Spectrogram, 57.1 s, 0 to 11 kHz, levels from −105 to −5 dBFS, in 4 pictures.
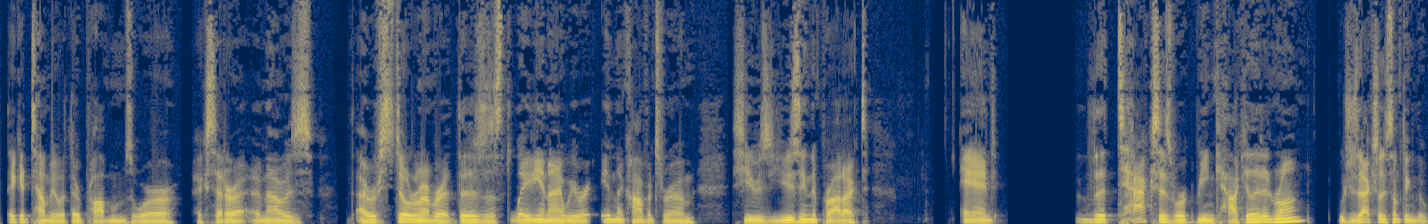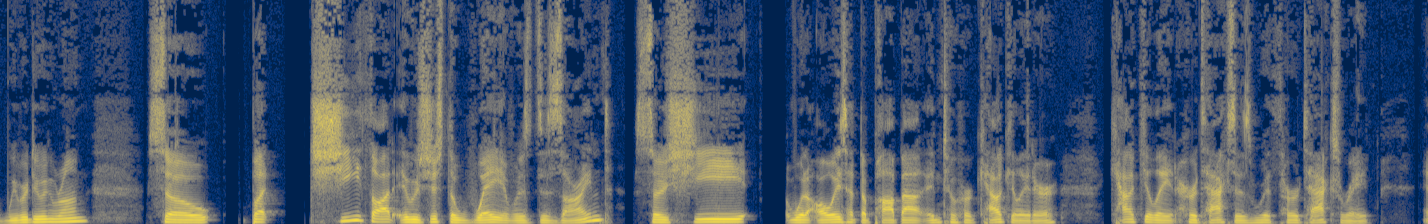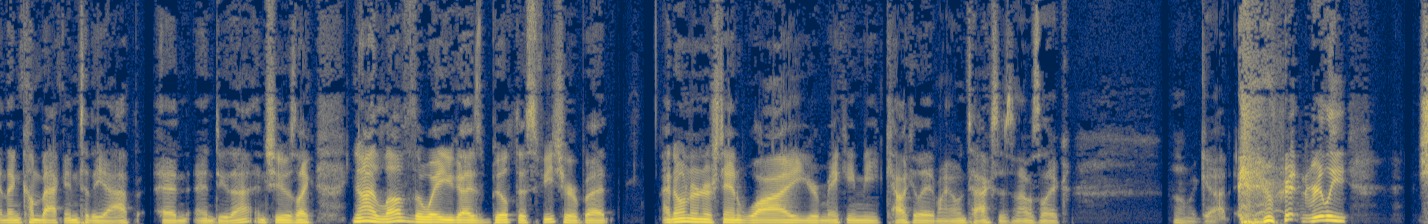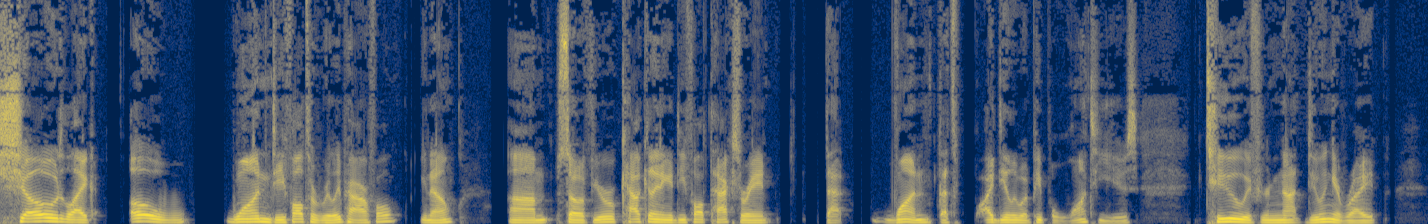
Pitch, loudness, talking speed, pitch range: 110 Hz, -18 LUFS, 165 wpm, 100-125 Hz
